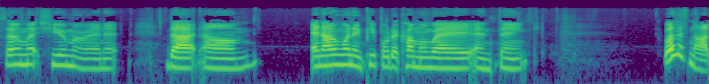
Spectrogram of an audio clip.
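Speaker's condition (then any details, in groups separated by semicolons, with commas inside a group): Deafness; hearing impaired since childhood, wore Phonic Ear hearing aid with teacher's microphone, lip reader; wears hearing aids, lip reads, voices garbled when not looking at speaker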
